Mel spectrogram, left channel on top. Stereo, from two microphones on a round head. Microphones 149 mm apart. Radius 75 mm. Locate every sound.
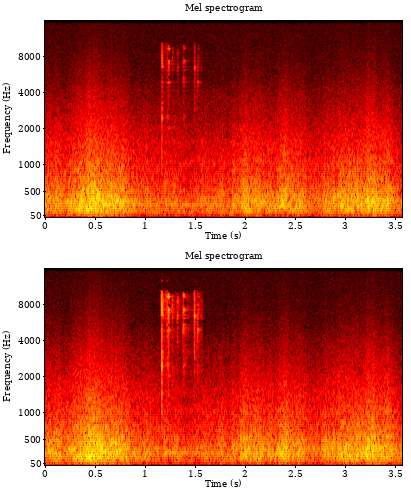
1.2 s keys jangling: 65° right (ahead or behind)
